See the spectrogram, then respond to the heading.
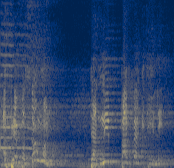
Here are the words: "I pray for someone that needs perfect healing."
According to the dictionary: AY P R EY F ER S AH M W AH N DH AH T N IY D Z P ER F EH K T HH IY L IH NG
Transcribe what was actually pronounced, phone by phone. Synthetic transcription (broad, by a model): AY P EY F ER S AH M W AH N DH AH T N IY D P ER F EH K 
